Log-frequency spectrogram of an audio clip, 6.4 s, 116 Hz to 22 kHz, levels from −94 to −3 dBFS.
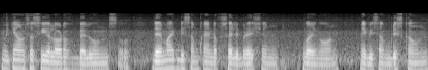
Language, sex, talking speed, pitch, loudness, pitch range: English, male, 215 wpm, 105 Hz, -22 LUFS, 100-115 Hz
